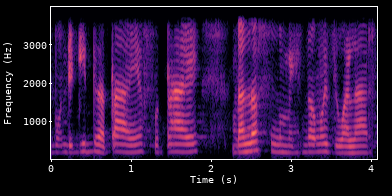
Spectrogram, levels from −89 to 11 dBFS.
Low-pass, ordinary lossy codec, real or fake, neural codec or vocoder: 3.6 kHz; none; fake; codec, 16 kHz, 2 kbps, X-Codec, HuBERT features, trained on general audio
